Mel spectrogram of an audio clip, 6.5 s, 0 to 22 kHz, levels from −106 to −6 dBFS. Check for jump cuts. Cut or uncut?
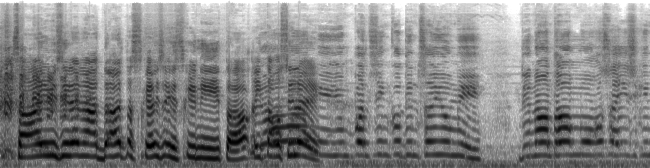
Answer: uncut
